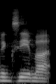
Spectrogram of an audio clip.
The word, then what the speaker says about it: eczema: that before E eczema I would say ezema ezema yeah that's not the proper way to say it but fun fact my mom called it that my whole life and she has severe eczema and so now I can't like I've spent since I was a baby I've been told about ezema and then I turned 25 and told he was saying it wrong by someone who has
